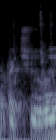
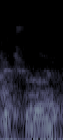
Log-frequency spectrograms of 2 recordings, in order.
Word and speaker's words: patchouli: Or patchouli, not patchouli. Patchouli.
